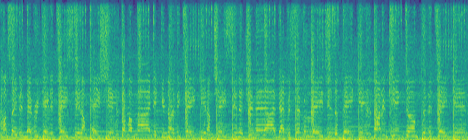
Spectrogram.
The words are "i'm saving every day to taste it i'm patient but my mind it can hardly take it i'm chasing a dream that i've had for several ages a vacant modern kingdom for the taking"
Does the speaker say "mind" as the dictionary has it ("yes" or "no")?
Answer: yes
